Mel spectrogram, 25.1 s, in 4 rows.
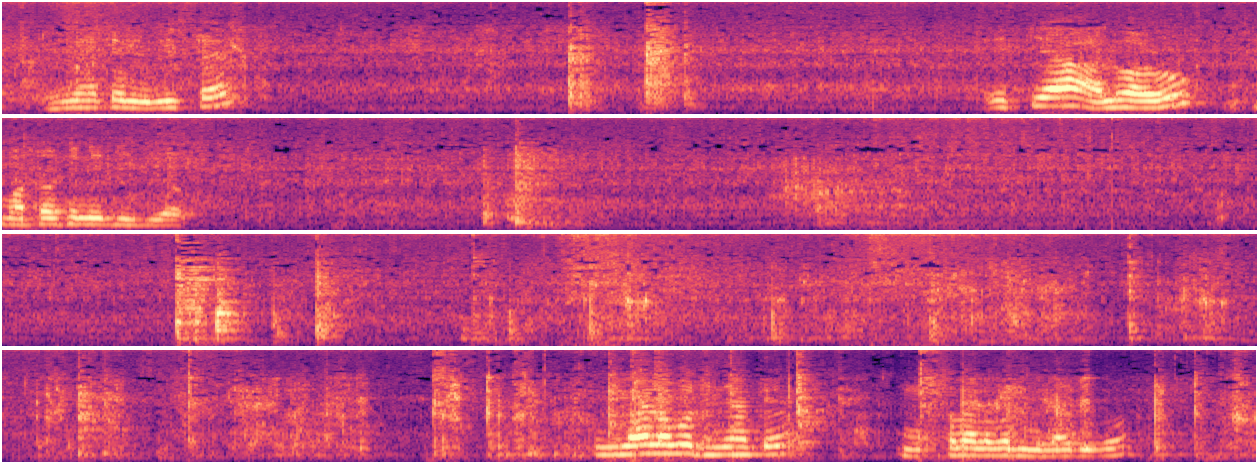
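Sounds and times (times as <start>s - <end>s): vegetables sizzling in a pan: 0.0s - 25.0s
spoon scraping a pan: 13.4s - 25.0s.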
